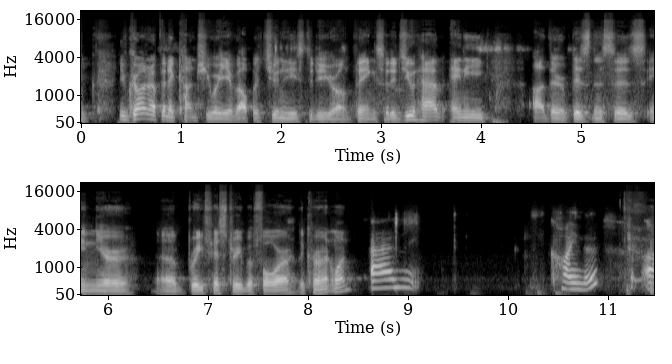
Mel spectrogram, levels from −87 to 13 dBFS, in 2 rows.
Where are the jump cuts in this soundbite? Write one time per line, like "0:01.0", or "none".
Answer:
0:08.5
